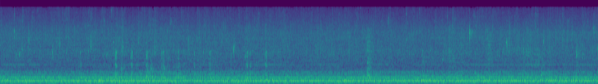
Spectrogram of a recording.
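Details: Steady rain patters on surfaces over a constant low electrical hum, with no animal calls.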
